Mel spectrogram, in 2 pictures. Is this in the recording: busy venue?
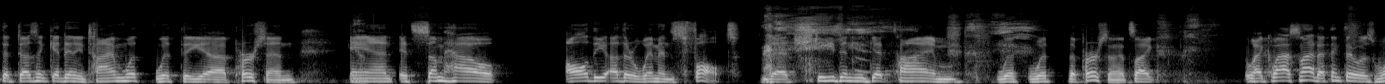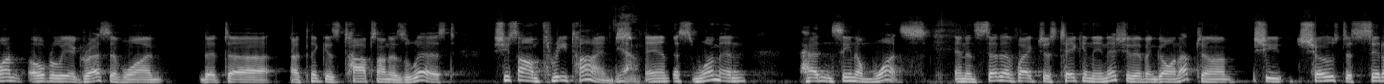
no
